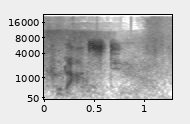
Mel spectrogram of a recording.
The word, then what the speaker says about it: Kurast: in Upper KOST actually you know what rly pronounces it kurast not kurast kurast interesting anyway though minor technicality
